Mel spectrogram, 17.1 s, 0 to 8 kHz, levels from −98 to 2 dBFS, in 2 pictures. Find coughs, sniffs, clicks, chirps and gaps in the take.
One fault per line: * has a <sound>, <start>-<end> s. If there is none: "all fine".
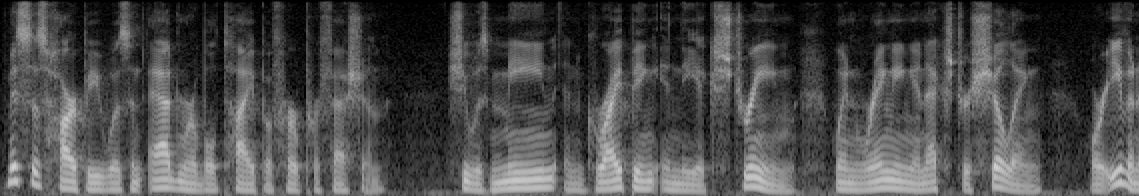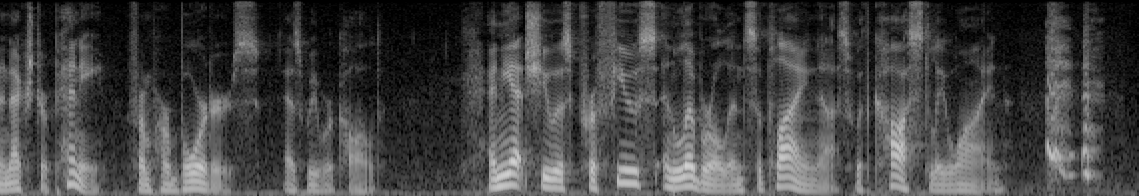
* has a laugh, 16.4-16.8 s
